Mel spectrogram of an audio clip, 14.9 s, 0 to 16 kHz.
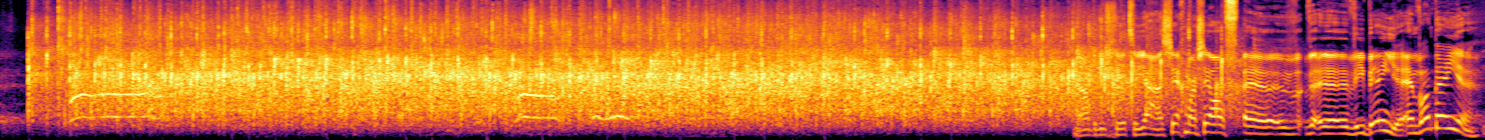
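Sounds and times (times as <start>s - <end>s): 
audience applause: 0.3s - 13.0s
whistles and cheers: 0.6s - 2.0s, 5.0s - 6.8s
speech: 11.0s - 14.8s.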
